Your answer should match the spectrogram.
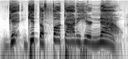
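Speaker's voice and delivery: high, forceful warning; acted angry threat. Stranger orders the car off his property, mock angry. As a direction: imitate a property owner ordering people off. Gunman threatens to call police.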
